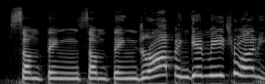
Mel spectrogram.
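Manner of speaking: hammed-up drill-sergeant order; mimicking a coach barking at recruits; mock bossy Arya. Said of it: "she says, like".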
